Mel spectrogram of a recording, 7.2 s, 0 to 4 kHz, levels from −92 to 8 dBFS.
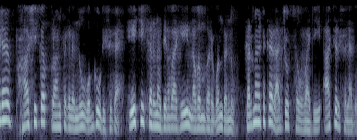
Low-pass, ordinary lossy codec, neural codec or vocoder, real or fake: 3.6 kHz; AAC, 16 kbps; codec, 16 kHz, 4 kbps, X-Codec, HuBERT features, trained on LibriSpeech; fake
